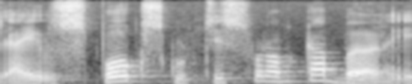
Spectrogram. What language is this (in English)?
Portuguese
